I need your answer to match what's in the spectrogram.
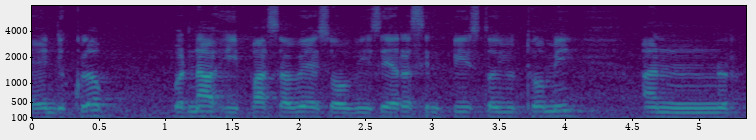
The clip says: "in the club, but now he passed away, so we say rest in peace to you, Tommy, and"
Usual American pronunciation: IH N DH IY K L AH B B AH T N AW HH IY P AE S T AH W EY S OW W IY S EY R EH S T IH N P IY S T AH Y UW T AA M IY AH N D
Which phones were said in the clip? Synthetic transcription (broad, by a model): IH N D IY K L AH B B AH T N AW HH IY P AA S AH W EY S OW W IY S EY R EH S IH N P IY S T AH Y UW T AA M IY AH N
